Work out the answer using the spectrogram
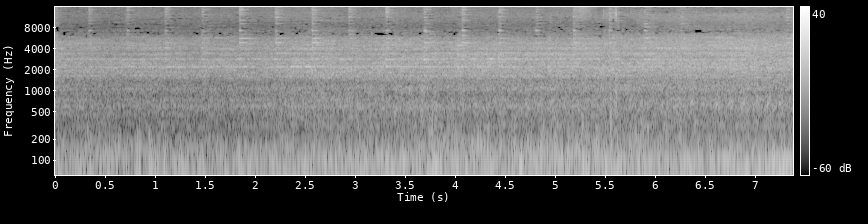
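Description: Loaded tank cars of a freight train rolling past close by, a steady low rumble of steel wheels on rail.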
